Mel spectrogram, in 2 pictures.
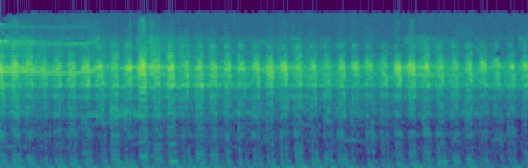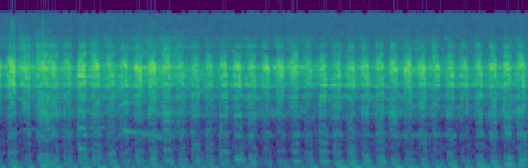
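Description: A rock band plays loudly and steadily.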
